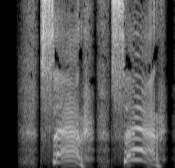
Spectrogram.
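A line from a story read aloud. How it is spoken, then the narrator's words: Shout from doorway. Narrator (Russian): это кричал прямо из дверей Лоуренс Эванс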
